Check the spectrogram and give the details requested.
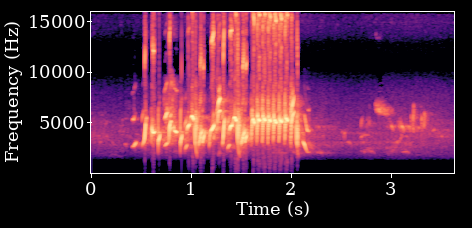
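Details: European goldfinch singing: a quick, tinkling jumble of high twittering notes that speeds into a brief buzzy rolled trill, lasting under two seconds, then a few fainter twitters trailing off in otherwise quiet surroundings.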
